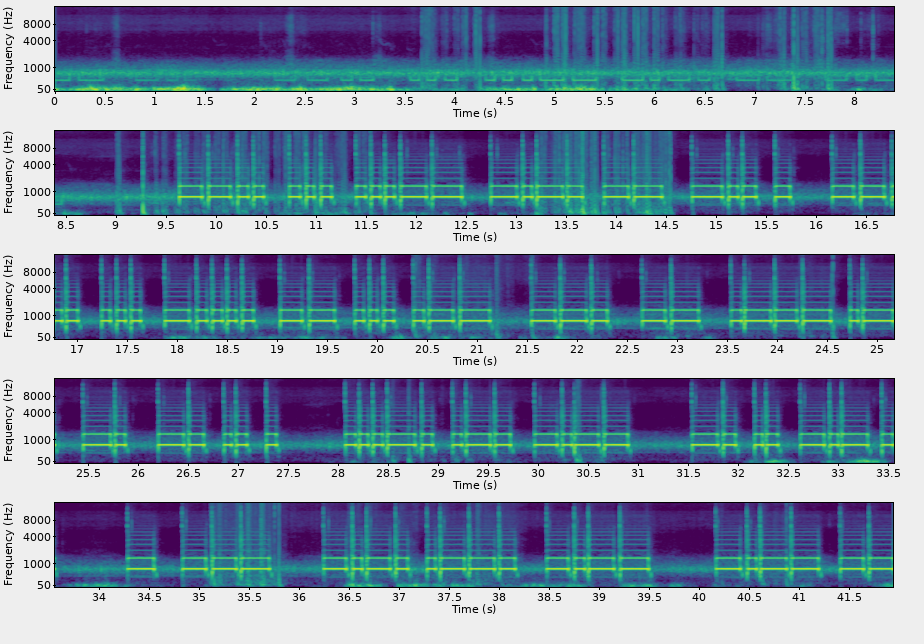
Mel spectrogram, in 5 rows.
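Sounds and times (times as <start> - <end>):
radio receiver hiss: 2.0 - 15.8, 34.8 - 40.8
morse code tone: 2.5 - 8.6, 9.2 - 27.4, 28.1 - 31.0, 31.6 - 33.6, 34.3 - 39.6, 40.2 - 41.9.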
